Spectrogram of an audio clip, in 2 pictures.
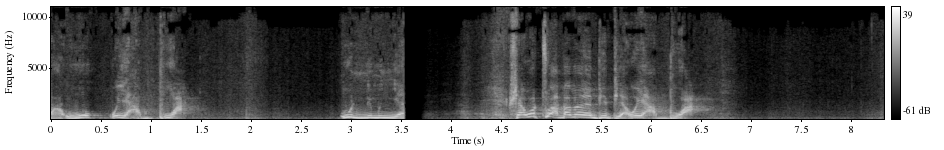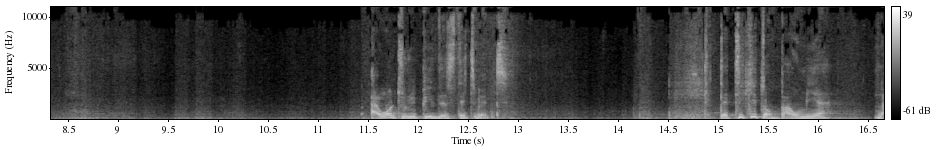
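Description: A man speaks with animation through a microphone, in bursts with pauses.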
